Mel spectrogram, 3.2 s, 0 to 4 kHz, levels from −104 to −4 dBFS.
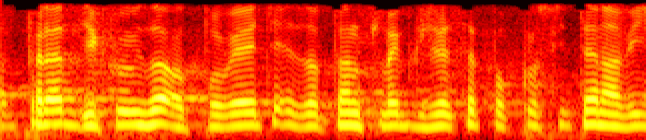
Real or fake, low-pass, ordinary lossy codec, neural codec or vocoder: fake; 3.6 kHz; MP3, 32 kbps; codec, 16 kHz, 2 kbps, X-Codec, HuBERT features, trained on balanced general audio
